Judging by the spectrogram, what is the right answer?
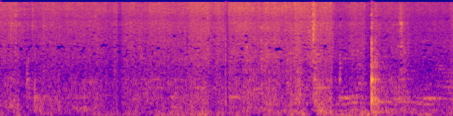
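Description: Whole lobsters sizzling on a barbecue grill, a steady hiss, with one sharp click near the end.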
